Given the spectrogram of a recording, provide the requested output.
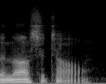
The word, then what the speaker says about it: inositol: It's called inositol. Let me spell it for you. I-N-O-S-I-T-O-L. Inositol.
